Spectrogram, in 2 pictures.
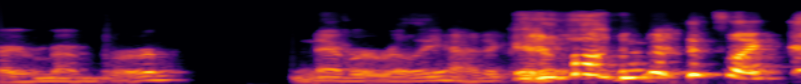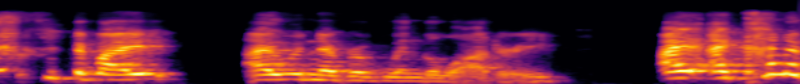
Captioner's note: laughs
